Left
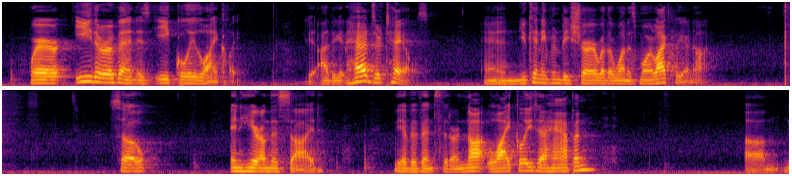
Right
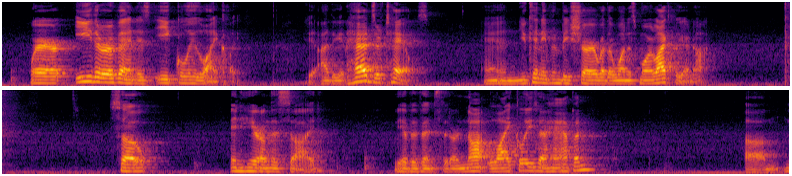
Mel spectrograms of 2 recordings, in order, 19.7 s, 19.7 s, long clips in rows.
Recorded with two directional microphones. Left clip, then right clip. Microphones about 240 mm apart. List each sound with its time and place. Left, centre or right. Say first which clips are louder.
0.3 s speech: left 3 dB; left
11.3 s a man's voice: left 1 dB; left
12.6 s speech: left 6 dB; left
14.8 s speech: left 6 dB; left
19.1 s speech: left 4 dB; left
